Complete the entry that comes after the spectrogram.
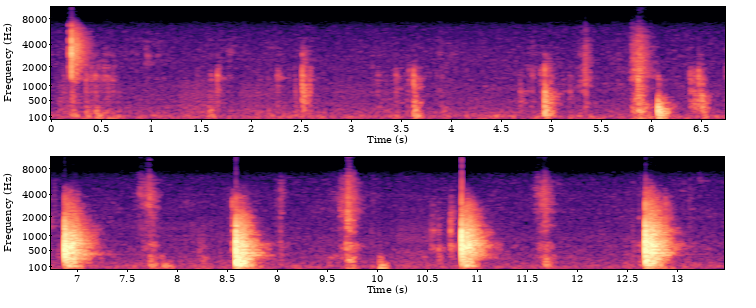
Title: cracking toes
